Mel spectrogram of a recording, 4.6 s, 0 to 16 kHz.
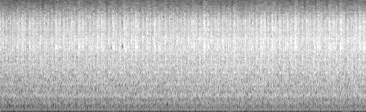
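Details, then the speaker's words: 2005–2009 GM engine (Chevy Equinox / Buick Rendezvous) after rebuild with new head gaskets, timing chain and intake, running warm: hissy, rattly tapping about 100 per minute at idle; traced by hose to the EGR valve. "that noise is actually coming from the EGR valve"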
